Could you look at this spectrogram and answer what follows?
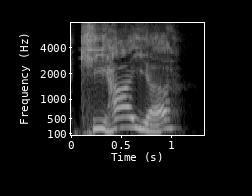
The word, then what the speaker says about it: Kihaya: So Miss Lala, and I'm going to try this, Kihaya, welcome to your day off. Did I get it right? – You definitely got it right. And you actually pronounce it so well. You sound like a Romanian.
